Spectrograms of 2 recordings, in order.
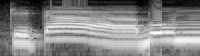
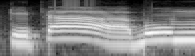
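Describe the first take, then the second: Both takes have the same delivery.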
